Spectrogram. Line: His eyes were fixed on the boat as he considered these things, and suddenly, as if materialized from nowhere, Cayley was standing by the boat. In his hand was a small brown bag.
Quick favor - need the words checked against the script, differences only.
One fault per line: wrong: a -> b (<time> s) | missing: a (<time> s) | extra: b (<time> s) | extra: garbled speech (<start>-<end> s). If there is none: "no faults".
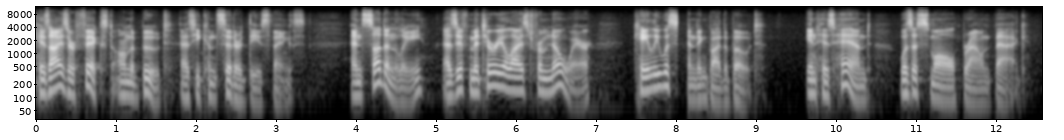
wrong: were -> are (0.4 s)
wrong: boat -> boot (1.2 s)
